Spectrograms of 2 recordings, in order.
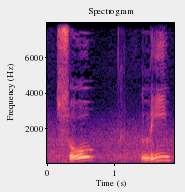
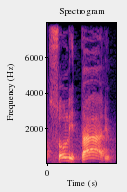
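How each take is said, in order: First: "Solitário" very slowly, broken into so, li, tá, rio; "Solitário" drawn out as four detached syllables. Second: Said in the usual way. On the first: Shown as a demonstration. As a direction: separate every syllable of "Solitário" with a clear pause. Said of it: "Solitário separa assim". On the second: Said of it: "como é que separa solitário".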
